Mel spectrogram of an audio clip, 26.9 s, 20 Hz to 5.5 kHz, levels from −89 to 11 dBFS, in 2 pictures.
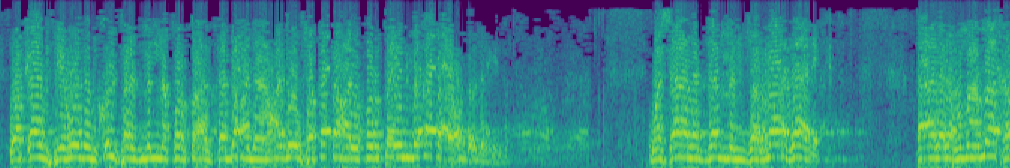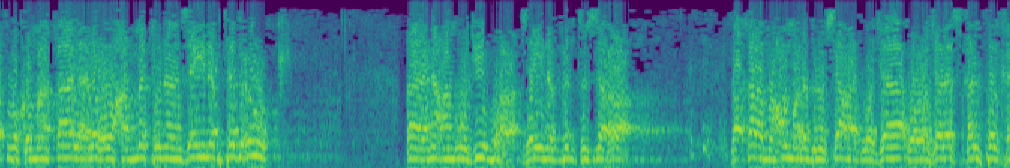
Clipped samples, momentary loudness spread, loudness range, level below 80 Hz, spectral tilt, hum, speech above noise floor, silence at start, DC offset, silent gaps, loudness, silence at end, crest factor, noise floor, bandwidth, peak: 5%; 17 LU; 4 LU; -28 dBFS; -9.5 dB/octave; none; 29 dB; 0 s; 4%; none; -5 LUFS; 0 s; 6 dB; -33 dBFS; 5.4 kHz; 0 dBFS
